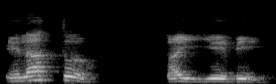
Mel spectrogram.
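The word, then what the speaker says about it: إلى الطيب: And again, now you read together and do not pronounce this alif. So it becomes ilat tayyibi, to the righteous or to the purest.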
